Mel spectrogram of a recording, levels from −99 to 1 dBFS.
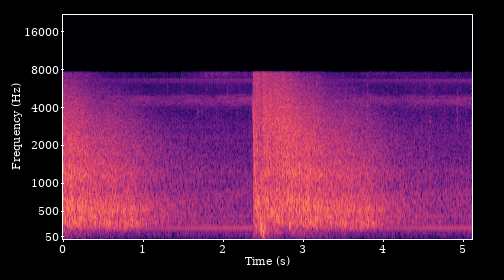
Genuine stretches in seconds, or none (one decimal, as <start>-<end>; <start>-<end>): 0.0-5.1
